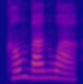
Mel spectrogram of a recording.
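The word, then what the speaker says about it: こんばんは: Pronounce it konbanwa with equal emphasis on each syllable.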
